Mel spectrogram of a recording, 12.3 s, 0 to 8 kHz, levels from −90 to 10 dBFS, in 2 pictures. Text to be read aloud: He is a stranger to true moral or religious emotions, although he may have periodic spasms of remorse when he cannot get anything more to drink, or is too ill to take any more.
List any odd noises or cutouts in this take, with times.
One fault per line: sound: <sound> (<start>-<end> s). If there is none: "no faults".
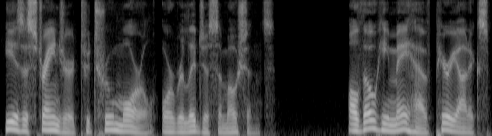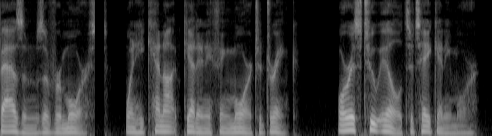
sound: dropout (7.3-7.5 s)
